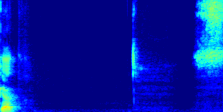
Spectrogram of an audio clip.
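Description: A short click about a second and a quarter in, in an otherwise near-silent pause between words.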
